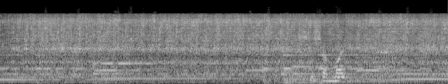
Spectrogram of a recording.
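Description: Mutton frying in a cooking pot, with a steady sizzle throughout.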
